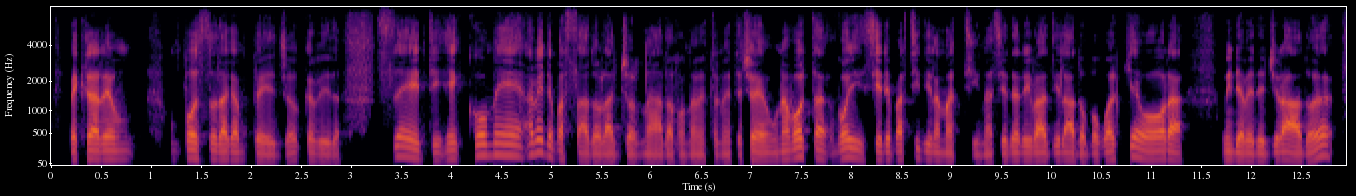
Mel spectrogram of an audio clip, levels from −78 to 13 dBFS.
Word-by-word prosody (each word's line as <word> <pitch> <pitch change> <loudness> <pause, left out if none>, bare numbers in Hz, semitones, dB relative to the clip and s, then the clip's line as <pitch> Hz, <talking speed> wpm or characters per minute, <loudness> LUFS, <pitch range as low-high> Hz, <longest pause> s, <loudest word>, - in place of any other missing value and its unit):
pe' - - +3
creare 110 -1 +6
un 110 -1 -2 0.4
un 105 -2 -25
posto 120 -2 +1
da 105 -1 +3
campeggio, 95 -3 -3
ho 95 - -7
capito. 90 -4 -6 0.3
Senti, 130 -8 -1
e 115 +2 -1
come 155 -1 +1
avete 190 +3 +1
passato 90 -2 -2
la 90 0 0
giornata 85 0 -3
fondamentalmente? 85 0 -8
Cioè, - - +2
una 95 +3 0
volta 130 -2 +3
voi 120 +2 0
siete 105 - +1
partiti 110 +1 -2
la 95 -1 -1
mattina, 85 -3 -4
siete 95 +3 -4
arrivati 95 0 +1
là 95 -1 +3
dopo 90 0 -4
qualche 105 +9 -1
ora, 110 -2 +4 0.4
quindi 105 0 0
avete 95 0 0
girato, 95 +2 +3
eh, 155 - -1
100 Hz, 160 wpm, -27 LUFS, 90-115 Hz, 0.4 s, creare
